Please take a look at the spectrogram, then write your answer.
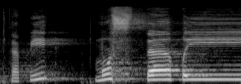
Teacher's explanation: Jadi keluar dari pangkal lidah, suara naik ke langit-langit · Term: huruf qof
